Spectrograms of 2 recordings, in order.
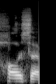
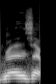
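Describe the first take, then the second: First: It is said with a Brazilian Portuguese pronunciation. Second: It is said with an English pronunciation.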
